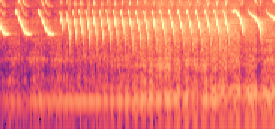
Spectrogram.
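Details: Canary song for training other birds: two swooping downslurs open, followed by a fast rattling series of about four chirps per second, ending with more falling sweeps over a faint low hum.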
